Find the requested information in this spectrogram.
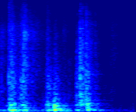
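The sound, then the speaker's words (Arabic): A door is pushed shut on a captive as guards take up their post, giving a few heavy, low wooden thuds in quick succession that fade at the end. “وأغلقوا الباب ووقفوا عليه الحرس والحجاب.”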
